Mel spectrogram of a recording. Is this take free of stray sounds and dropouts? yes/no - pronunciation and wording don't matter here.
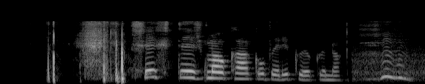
no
